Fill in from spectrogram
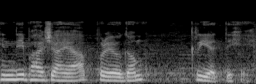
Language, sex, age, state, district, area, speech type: Sanskrit, female, 45-60, Maharashtra, Nagpur, urban, spontaneous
